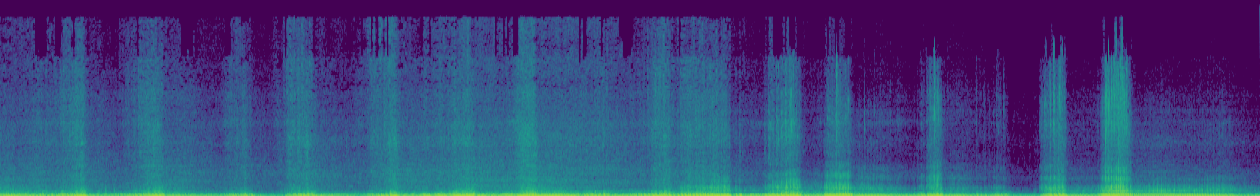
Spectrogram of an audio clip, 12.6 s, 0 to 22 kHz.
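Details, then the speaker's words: LS V8-swapped Lexus IS300 on its first drive, still untuned. The engine revs in short, uneven bursts that stumble and drop off instead of pulling cleanly, hesitating under throttle. The owner blames the tune being off, not yet confirmed. "It's kind of hard to get into it because the tune's all off and the car kind of doesn't know what it's doing right now."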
